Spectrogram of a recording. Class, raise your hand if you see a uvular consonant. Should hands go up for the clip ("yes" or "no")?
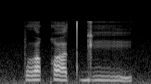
yes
